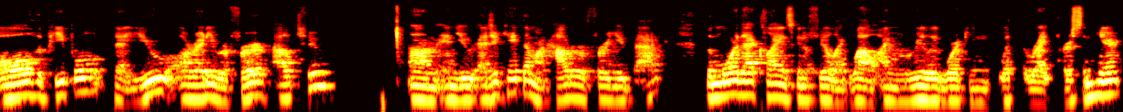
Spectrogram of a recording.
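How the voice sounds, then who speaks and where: A man's normal speaking voice, medium in pitch, with ordinary pitch variation at a moderate pace. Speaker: mortgage lender giving training to realtors. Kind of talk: webinar training presentation. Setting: online call.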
